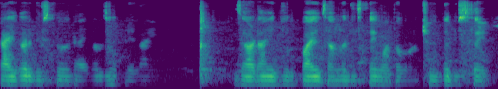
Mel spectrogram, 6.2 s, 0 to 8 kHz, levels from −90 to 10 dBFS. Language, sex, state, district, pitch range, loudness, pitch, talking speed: Marathi, male, Maharashtra, Dhule, 100-105 Hz, -22 LUFS, 105 Hz, 95 wpm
